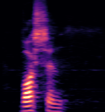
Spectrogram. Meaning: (verb) 1. to wash, to clean 2. to grow, to rise, to increase, to become higher and/or bigger, to wax; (adjective) made of wax, waxen; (verb) to rub wax on, to wax
- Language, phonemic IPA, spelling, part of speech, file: Dutch, /ˈʋɑ.sə(n)/, wassen, verb / adjective, Nl-wassen.ogg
